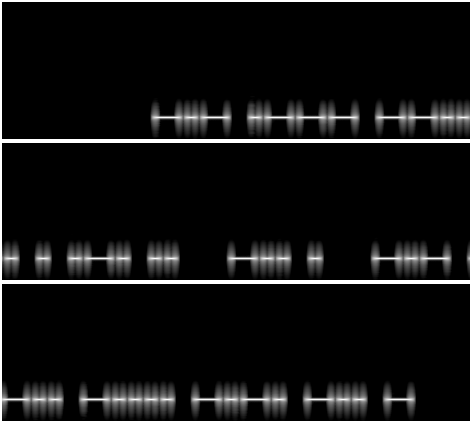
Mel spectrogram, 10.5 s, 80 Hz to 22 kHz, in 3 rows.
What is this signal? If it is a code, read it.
Morse code, heard as a keyed tone, about 20 wpm, 700 Hz. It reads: KJ7ERI DE KD6CDT
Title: USA Callsign DE Callsign 20wpm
